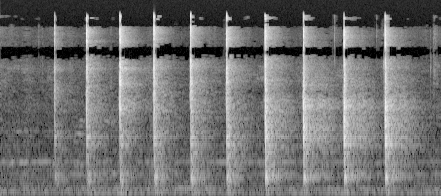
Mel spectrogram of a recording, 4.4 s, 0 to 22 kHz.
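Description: A small hammer taps a new bushing into the steel A-arm of a 2014 Polaris Sportsman 850XP ATV during a normal bushing replacement. Ten short, sharp metallic taps come at a steady pace, and the last few grow louder and brighter. The tap sound changes once the bushing seats fully.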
